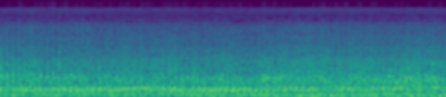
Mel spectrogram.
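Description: A helicopter lifts off past a crane in the flight simulator DCS World, on the Persian Gulf map. Its rotor and engine drone are loud and constant, close up with no speech.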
